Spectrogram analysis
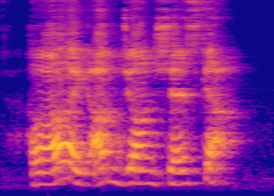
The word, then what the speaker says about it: Scieszka: what hi I'm John chesa rhymes with fresa I'm so funny are you kidding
